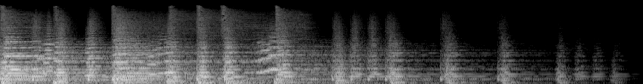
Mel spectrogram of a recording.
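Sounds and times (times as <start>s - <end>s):
march music: 0.0s - 6.3s.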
